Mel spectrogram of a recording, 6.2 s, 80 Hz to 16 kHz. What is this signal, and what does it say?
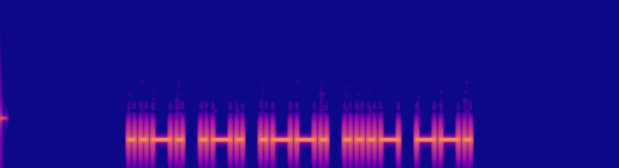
Morse code, heard as a keyed tone, about 21 wpm, 700 Hz. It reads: FRPVG
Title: Code Groups - 5 Letters - 20wpm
